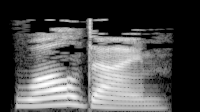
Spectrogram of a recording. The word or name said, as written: Waldheim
